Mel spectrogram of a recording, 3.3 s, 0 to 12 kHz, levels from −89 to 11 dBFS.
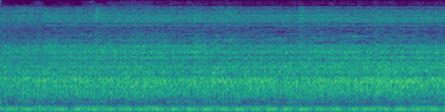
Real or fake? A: real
